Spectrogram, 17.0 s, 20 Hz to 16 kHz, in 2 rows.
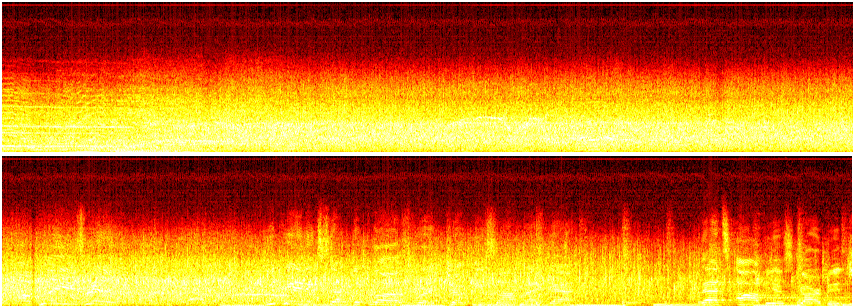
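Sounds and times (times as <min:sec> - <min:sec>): band holding low notes: 0:00.0 - 0:04.4, 0:10.4 - 0:17.0
audience applauding and cheering: 0:00.0 - 0:17.0.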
